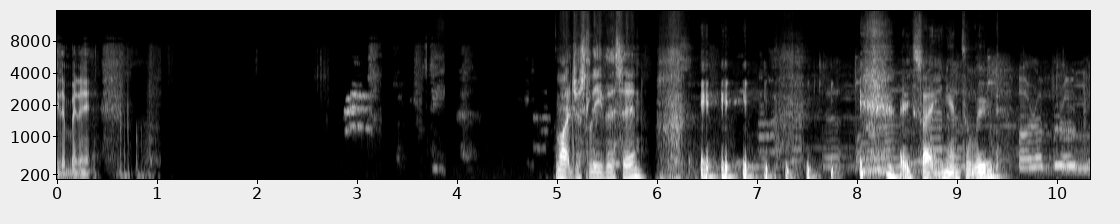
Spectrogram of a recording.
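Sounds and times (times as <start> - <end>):
pet cats meowing: 2.9 - 3.2
speech: 5.0 - 9.6
laughter: 6.0 - 8.7.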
